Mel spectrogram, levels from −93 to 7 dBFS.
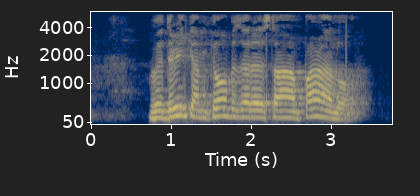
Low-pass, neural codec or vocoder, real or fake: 5.4 kHz; none; real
